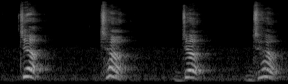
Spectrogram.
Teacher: तो इनके उच्चारण के समय जो वायु है वह तालु में टकराती है,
